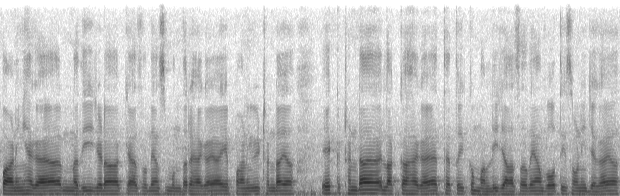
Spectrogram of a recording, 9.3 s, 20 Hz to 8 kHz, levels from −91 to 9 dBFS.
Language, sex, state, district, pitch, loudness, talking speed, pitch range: Punjabi, male, Punjab, Kapurthala, 125 Hz, -18 LUFS, 205 wpm, 120-130 Hz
